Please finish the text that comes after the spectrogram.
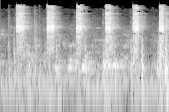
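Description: A gear puller works on a stuck wheelchair tire, pulling it off its shaft with six evenly spaced ratcheting clicks, each a crisp metallic burst about every half second, fairly close and fairly quiet.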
